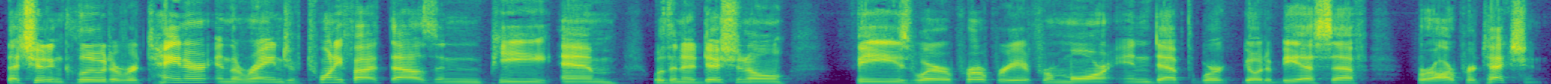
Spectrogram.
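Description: A man talks through news items in a casual commentary show, reading lines aloud and then breaking off into emphatic asides. His pitch sits in a middle range and the sound is close and dry, with no room around it. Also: a bit bright, dry recording. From United States. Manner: emphatic, rhetorical asides, stumbles over names. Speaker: political commentary host.

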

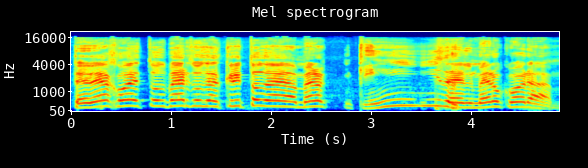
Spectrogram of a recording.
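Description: High-voiced Mexican man reciting a comic poem. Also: fairly bright tone, no echo. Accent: Mexican Spanish. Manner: joking, laughs often, slow drawn-out recital. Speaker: podcast co-host.

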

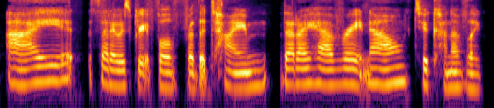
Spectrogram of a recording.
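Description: A woman's voice: on the low side, steady tone, normal speed, dry recording, clean studio sound. A middle-aged woman co-hosting a podcast, talking in a rambling, reflective way with many fillers. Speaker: podcast co-host. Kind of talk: casual chat.

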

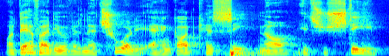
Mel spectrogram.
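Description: A male podcast host with an ordinary, mid-pitched voice speaks calmly. He sums up his guest's points and then asks short, probing questions. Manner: calm, summarizing and probing. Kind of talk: interview questions.

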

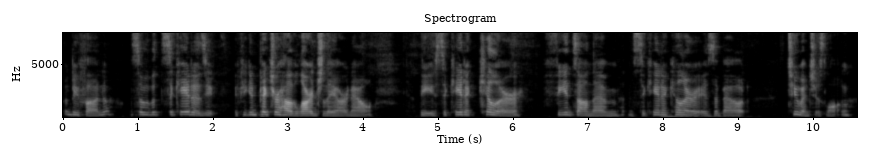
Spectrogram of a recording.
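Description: A woman co-hosting a podcast over a video call, explaining insects in a relaxed, casual way with easy laughter. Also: mid-range voice, normal speed. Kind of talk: casual chat.

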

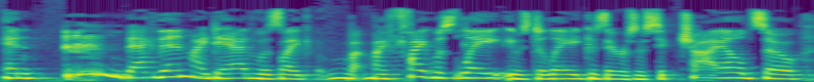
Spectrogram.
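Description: A woman's voice: fairly high pitch, lively intonation, moderate pace. A woman in her thirties, born in South Korea and raised in Missouri, tells her story in a casual interview, laughing often and filling her talk with "like" and "you know". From born in South Korea, raised in rural Missouri. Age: 30s. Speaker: guest.

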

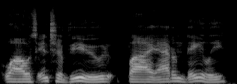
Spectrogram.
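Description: A man's voice: medium pitch, brisk, dry recording, studio quality. A man co-hosting a late-night podcast in casual, ranting chat, tired and swearing freely. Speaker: podcast co-host.

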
